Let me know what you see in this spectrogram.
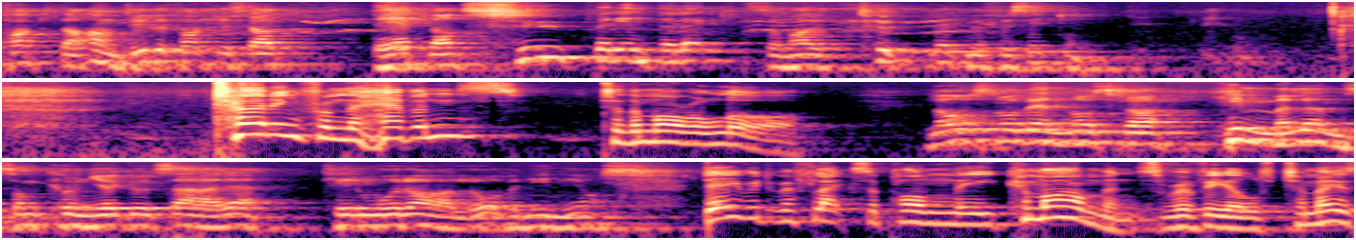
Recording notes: Sermon delivered at Misjonshuset Kristiansand, with translation into Norwegian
